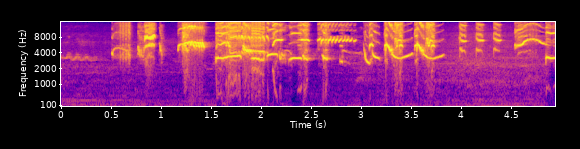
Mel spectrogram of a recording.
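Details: Orange-headed thrush on a mountain slope, its song meant to draw other birds into singing; fast bursts of high whistles, upslurred and downslurred notes and clicks, separated by brief pauses, faint low rumble beneath.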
